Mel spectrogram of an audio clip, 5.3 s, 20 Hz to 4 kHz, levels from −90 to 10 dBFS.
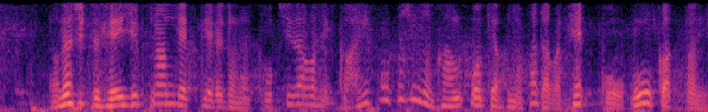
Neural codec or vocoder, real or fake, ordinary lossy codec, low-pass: codec, 16 kHz in and 24 kHz out, 0.6 kbps, FireRedTTS-2 codec; fake; Opus, 24 kbps; 3.6 kHz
